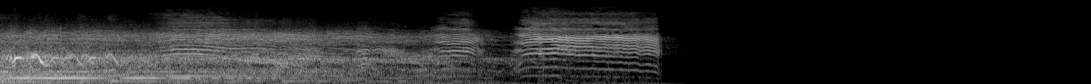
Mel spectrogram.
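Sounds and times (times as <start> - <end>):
baby crying: 0.2 - 6.9.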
